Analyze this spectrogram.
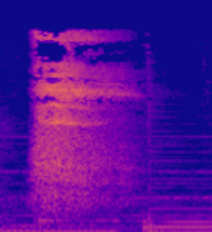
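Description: A slow exhale during a guided relaxation exercise, one long, airy breath lasting about a second, fading out before a low, steady hum takes over.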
